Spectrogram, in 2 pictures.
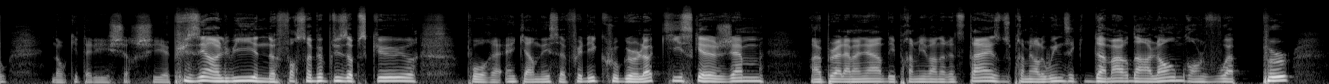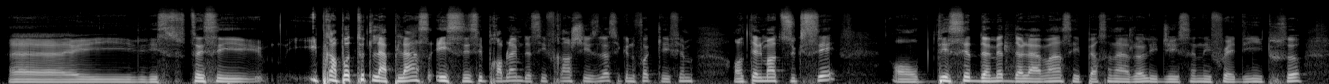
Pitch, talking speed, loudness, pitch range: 135 Hz, 190 wpm, -20 LUFS, 120-155 Hz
